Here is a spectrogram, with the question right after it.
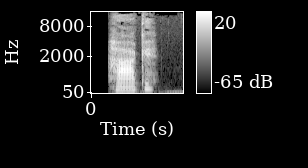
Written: hark

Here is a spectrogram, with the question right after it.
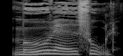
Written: mågevadefugl

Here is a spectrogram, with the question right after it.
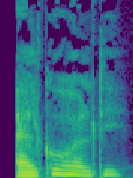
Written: alkoholdig

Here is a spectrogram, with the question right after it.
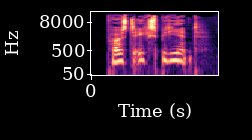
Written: postekspedient

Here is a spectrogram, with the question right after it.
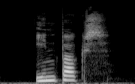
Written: indboks

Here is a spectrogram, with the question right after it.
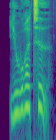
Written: juratid

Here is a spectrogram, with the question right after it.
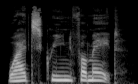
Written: widescreenformat

